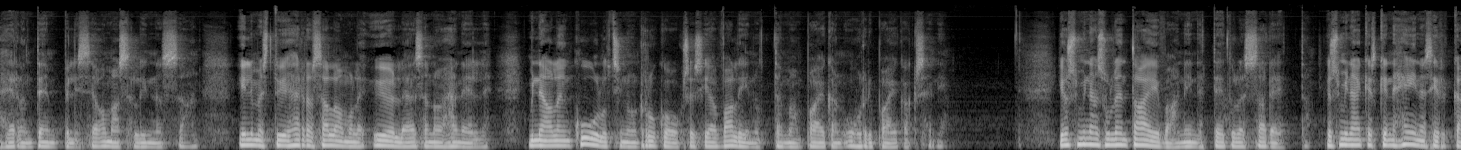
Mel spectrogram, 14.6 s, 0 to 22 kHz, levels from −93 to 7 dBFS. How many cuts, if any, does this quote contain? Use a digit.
1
